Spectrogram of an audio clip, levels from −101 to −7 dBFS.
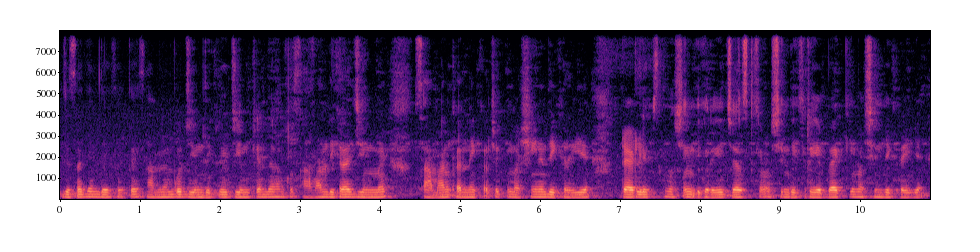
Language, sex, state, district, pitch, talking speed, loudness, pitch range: Hindi, male, Chhattisgarh, Rajnandgaon, 115 Hz, 265 wpm, -34 LUFS, 110-120 Hz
